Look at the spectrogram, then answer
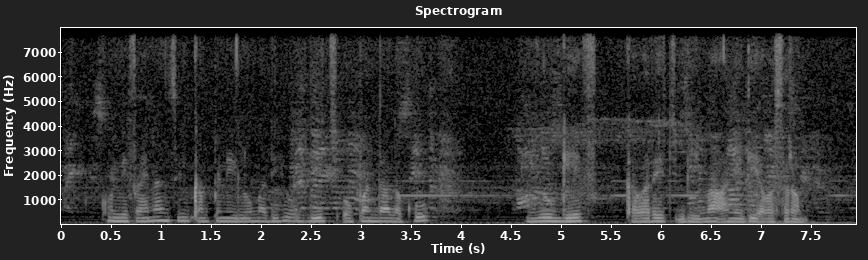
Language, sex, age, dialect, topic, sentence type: Telugu, male, 18-24, Telangana, banking, statement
